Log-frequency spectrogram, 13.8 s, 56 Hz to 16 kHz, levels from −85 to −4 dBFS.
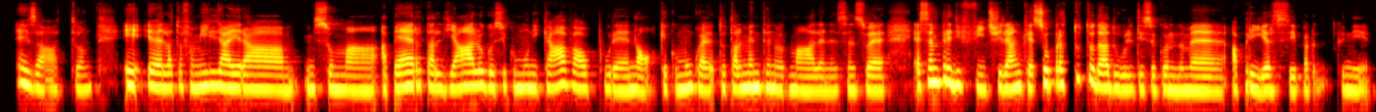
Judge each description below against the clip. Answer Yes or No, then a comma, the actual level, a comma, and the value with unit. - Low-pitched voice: No, high, 190 Hz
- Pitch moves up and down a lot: No, narrow, 2.6 semitones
